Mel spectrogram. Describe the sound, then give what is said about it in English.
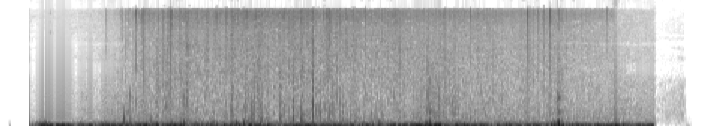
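A sheet of stiff bond paper is crumpled and crackled continuously for about five seconds, a dense hiss of sharp pops and snaps that mimics a crackling fire, as done for radio show sound effects, with no voices. “That's how they reproduce the crackling of a fire on some radio shows.”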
